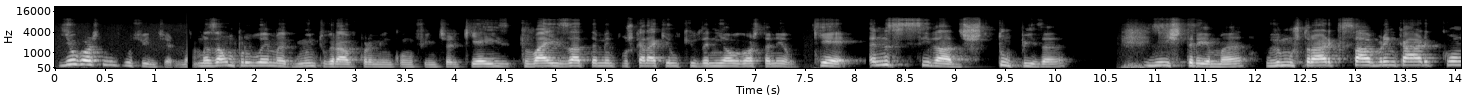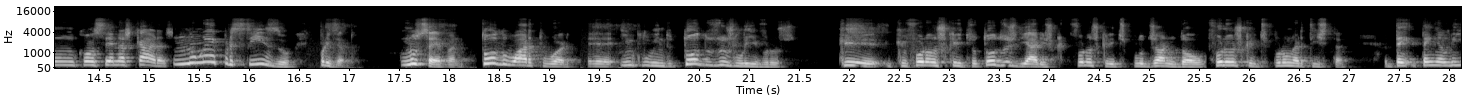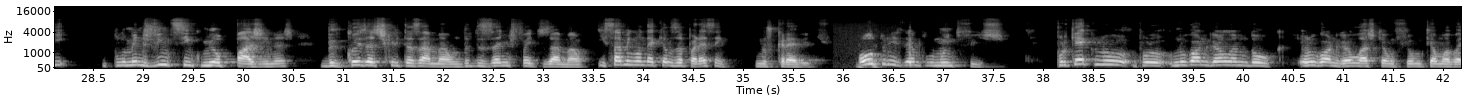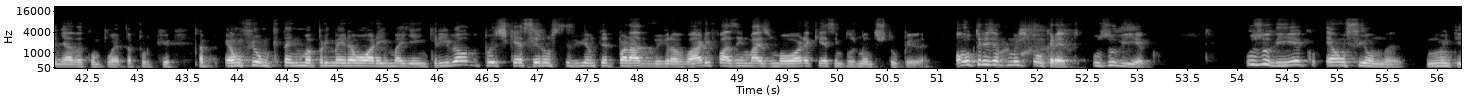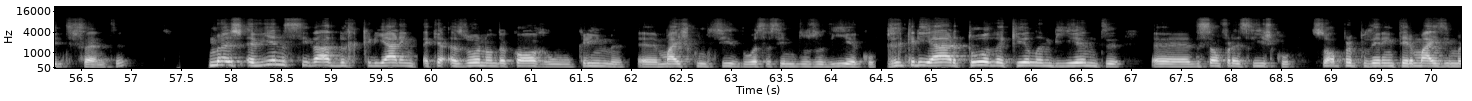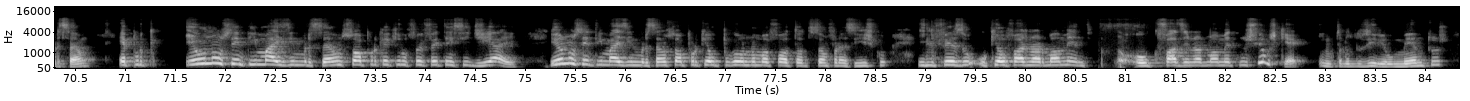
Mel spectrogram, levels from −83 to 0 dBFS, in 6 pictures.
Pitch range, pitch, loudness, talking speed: 160-220 Hz, 190 Hz, -22 LUFS, 180 wpm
